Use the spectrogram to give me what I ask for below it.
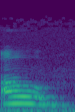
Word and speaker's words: ओम: आप इसको जब उच्चारण करते हैं ना, जैसे आपने कहा ओम, जब आप ओम बोल रहे हैं तो इसमें आ रहा है ना अ, उ और म, ओम।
